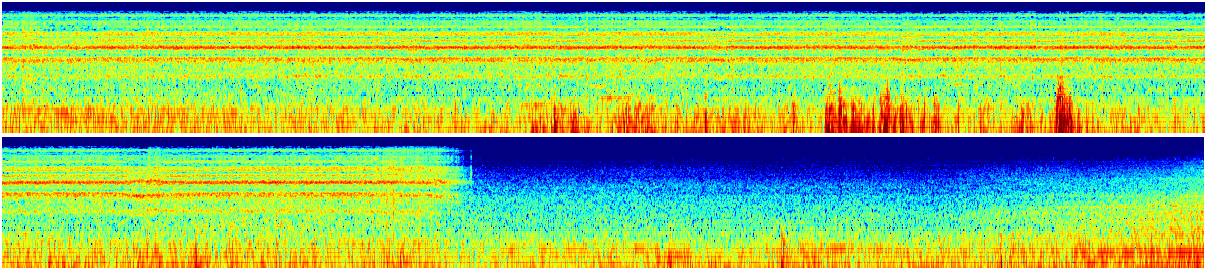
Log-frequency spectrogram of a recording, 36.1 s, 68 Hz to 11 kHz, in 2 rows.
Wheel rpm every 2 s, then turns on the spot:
160, 160, 160, 160, 160, 160, 160, 160, 160, 160, 160, 160, 60, 0, 0, 0, 0, 0.
none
